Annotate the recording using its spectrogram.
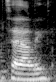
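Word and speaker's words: Tali: And Hi, I'm Tally, and that's spelled T-A-L-I.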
